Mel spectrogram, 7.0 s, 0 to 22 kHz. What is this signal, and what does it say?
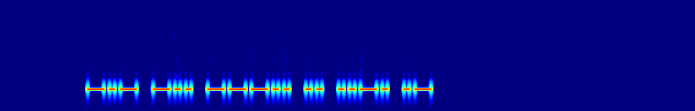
Morse code, heard as a keyed tone, about 22 wpm, 700 Hz. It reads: KD8IFA
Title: USA Call Signs - 6 Characters - Repeated 3x - 22wpm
